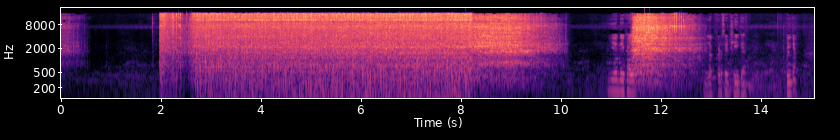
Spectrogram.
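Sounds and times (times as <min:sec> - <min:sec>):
hammer drill boring into brick: 0:00.0 - 0:00.5, 0:02.0 - 0:10.1, 0:11.4 - 0:12.9.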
